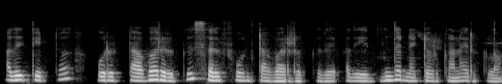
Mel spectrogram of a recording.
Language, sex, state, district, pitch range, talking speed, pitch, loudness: Tamil, female, Tamil Nadu, Kanyakumari, 155-195 Hz, 130 wpm, 175 Hz, -19 LUFS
